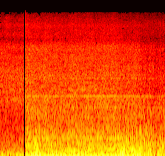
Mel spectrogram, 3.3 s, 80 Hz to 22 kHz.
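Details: Honda Click 125 V3 scooter after a fuel overflow and an unlocked, pulled-out part were found; engine catches half a second in and settles into a steady, even low drone with no misses or stumbles, running normally.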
